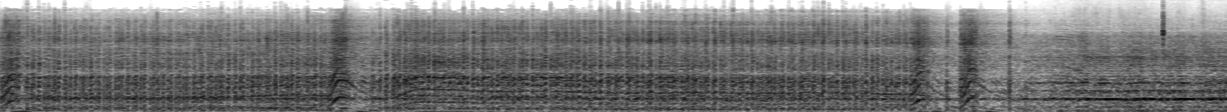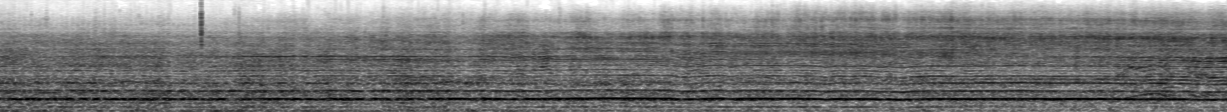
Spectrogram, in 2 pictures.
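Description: Outboard racing engines of A Stock runabouts at full throttle, a steady high-pitched whine that grows louder about eight seconds in.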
